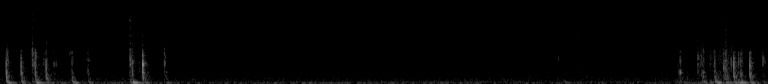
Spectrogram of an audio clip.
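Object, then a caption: Plastic mechanical keyboard. Fingertips type steadily on a compact white-cased mechanical keyboard with plastic cat-themed keycaps. Quick bursts of clacky keystrokes with a low thock underneath come at the start and end, separated by a long, nearly silent pause broken by one faint tap. Each key strike is short and dry, fading almost instantly.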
